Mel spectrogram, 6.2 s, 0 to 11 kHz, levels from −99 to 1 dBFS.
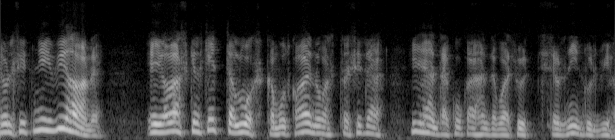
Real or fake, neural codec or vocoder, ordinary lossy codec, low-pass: real; none; none; none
